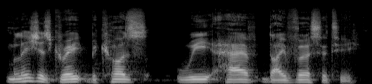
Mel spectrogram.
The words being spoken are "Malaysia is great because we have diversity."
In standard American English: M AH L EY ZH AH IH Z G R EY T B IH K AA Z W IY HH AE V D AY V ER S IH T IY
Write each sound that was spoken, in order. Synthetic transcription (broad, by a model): M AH L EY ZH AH IH Z G R EY T B IH K AA Z W IY HH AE V D AY V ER S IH T IY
